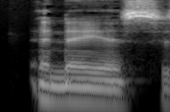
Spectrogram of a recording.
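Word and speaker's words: Anaïs: Aeneas is how she pronounces it.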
